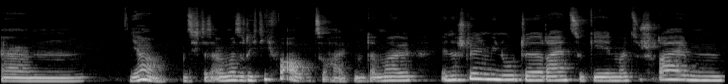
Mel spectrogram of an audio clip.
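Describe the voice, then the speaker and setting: A woman at medium pitch with a dark, mellow tone speaks at a moderate pace with ordinary pitch variation in a very clean recording with a silent background. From Poland. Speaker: retreat cook and YouTuber. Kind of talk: personal testimony in interview.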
